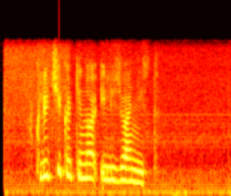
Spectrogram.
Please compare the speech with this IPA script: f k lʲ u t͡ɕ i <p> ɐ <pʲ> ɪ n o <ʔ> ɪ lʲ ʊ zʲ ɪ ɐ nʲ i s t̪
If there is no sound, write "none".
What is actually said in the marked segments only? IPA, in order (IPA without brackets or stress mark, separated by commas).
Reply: k, kʲ, ʔ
